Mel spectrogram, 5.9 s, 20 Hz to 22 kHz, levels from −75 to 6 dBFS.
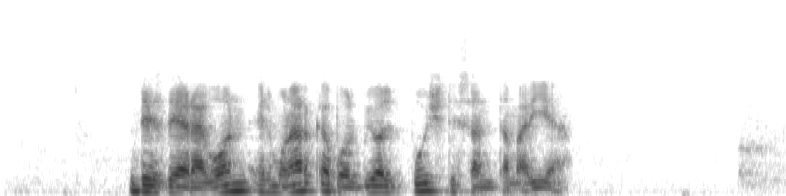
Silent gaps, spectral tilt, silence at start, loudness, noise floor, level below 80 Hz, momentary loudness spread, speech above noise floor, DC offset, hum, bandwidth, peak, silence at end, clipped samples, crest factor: none; -10.5 dB/octave; 0.95 s; -20 LUFS; -69 dBFS; -60 dBFS; 10 LU; 50 dB; under 0.1%; none; 4.4 kHz; -4 dBFS; 1.65 s; under 0.1%; 18 dB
